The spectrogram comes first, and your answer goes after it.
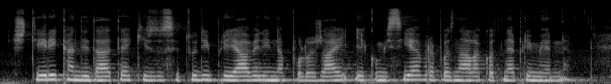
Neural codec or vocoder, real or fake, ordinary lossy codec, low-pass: none; real; AAC, 96 kbps; 14.4 kHz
